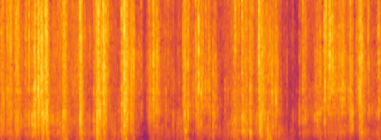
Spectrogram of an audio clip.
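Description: A large, soft purple fabric piece held in both hands is quickly rubbed, crumpled and flapped with the fingers. The result is a rapid, uneven run of bright, broadband rustling and swishing bursts with soft low thumps.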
